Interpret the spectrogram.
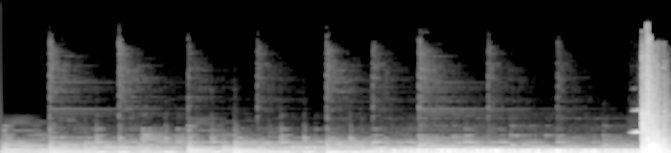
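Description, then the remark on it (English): A steady, droning musical backdrop plays for several seconds, then a gust of wind slams a classroom door shut with a single loud, sharp bang right at the end. “A gust of wind slammed the classroom door shut with a big bang”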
